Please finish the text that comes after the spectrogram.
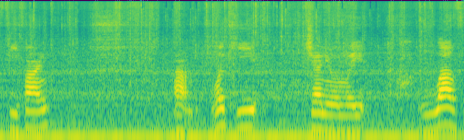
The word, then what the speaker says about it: Fifine: Um the microphone is uh fine or fifine. It's fifine.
